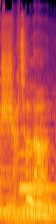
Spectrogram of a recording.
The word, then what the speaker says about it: chatelaine: So today we're going to talk about this beautiful item that was called a chatain or probably pronounced a chatalan.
